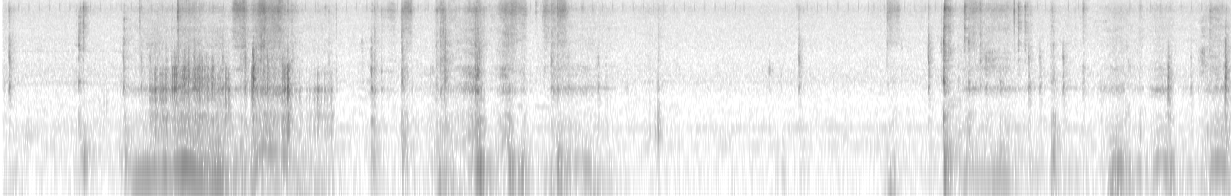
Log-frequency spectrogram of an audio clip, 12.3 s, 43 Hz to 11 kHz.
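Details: Logitech G920 steering wheel: uneven soft grinding taps and knocks from the wheel mechanism when turning right, felt through the wheel and getting worse; cause unclear.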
